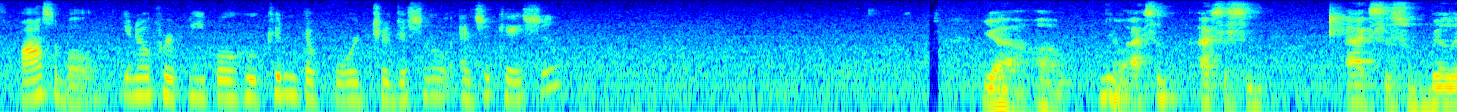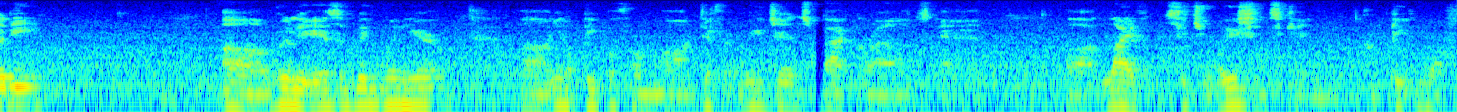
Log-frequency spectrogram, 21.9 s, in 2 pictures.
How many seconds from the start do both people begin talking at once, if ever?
none

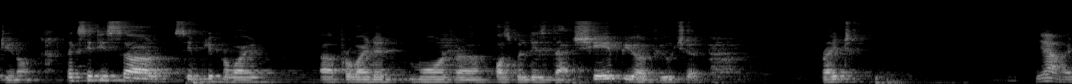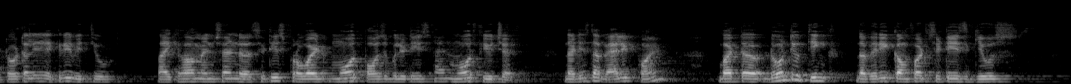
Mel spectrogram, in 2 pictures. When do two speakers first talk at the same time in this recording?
none

